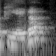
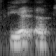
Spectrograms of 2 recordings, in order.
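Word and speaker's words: Pietà: a reference to the pieda pieta pieta yeah I think that's how you pronounce the pieta which is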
